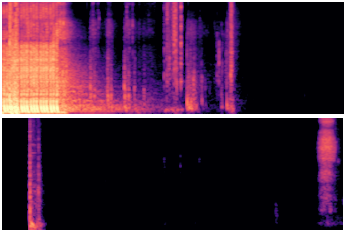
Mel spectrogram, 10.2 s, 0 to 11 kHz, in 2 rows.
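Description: A rapid burst of automatic M7 rifle fire in the mobile shooter PUBG Mobile hammers loudly at the start, then gives way to a few scattered, fainter shots and clicks separated by silence.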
